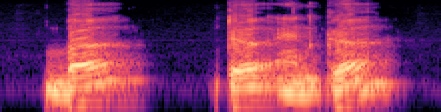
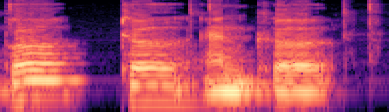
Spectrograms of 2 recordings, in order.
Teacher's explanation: ber, der, and ger, which are voiced plosives, they lose their voicing and become per, ter, and ker in Germanic languages.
